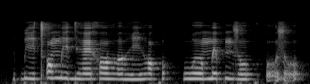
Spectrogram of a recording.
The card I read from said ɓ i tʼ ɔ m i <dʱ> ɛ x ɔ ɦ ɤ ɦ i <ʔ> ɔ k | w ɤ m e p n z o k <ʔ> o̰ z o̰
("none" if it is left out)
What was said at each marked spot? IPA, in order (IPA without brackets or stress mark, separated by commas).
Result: dʱ, ɦ, ʔ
